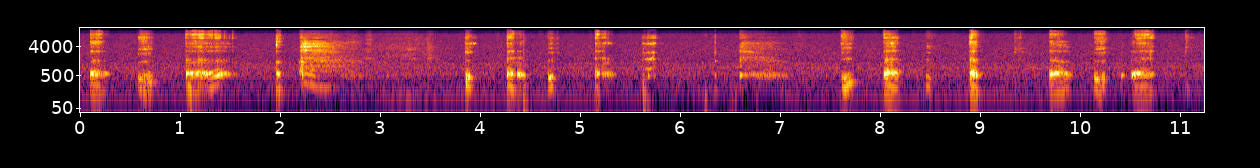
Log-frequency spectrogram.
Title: big burps with soda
